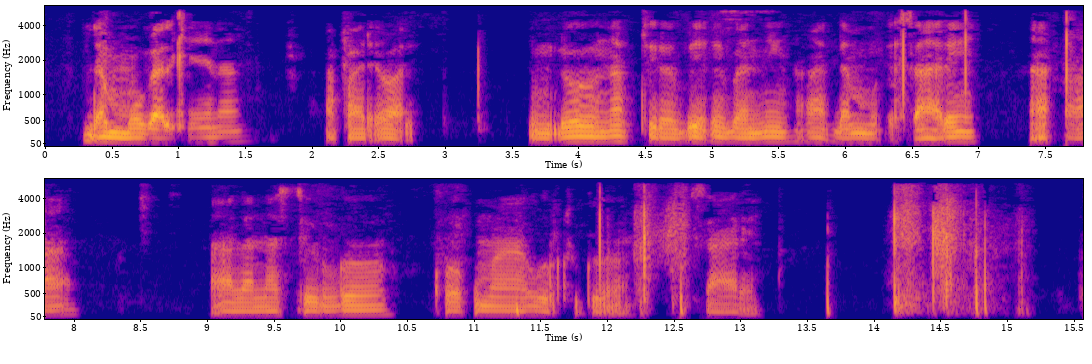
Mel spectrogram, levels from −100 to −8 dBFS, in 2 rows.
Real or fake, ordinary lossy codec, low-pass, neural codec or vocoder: real; MP3, 32 kbps; 5.4 kHz; none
